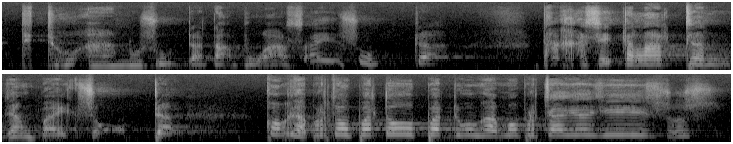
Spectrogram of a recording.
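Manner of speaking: high, strained plea of a worn-out wife; despairing lament. Acted. Wife complains to God about her husband, high despairing wail.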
